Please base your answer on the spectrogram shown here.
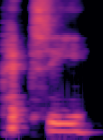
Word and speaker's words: PXE: the preboot execution environment sometimes pronounced as pixi the pixie or pixi specification is a standardized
